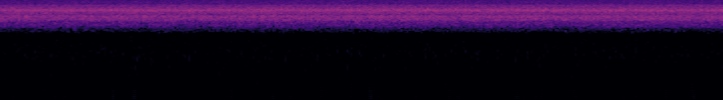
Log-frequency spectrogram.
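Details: A summer chorus of singing cicadas: a constant piercing electric-like buzz at steady volume, with only a faint low hiss underneath.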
